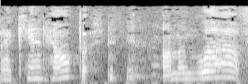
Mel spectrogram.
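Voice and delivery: high, helplessly happy outburst; acted-out euphoric confession, pitched high; retold giddy bliss. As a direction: imitate someone swept away by joy. Retold woman helplessly in love.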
